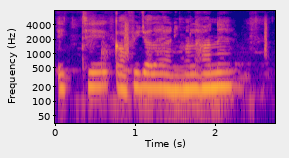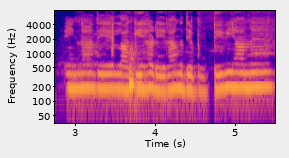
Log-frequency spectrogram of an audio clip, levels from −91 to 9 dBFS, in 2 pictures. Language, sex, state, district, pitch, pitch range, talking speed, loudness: Punjabi, male, Punjab, Kapurthala, 190 Hz, 180-200 Hz, 155 wpm, -19 LUFS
